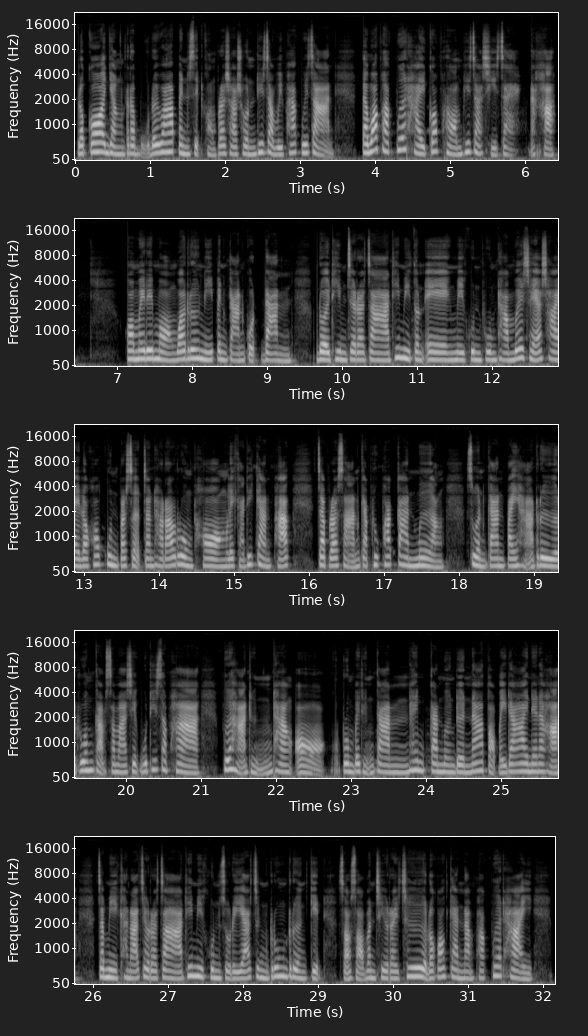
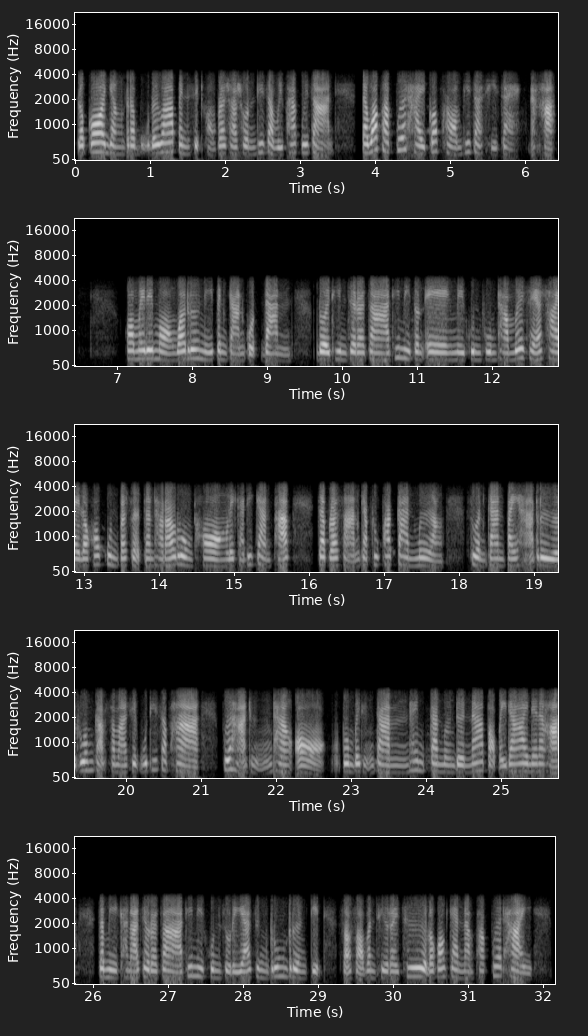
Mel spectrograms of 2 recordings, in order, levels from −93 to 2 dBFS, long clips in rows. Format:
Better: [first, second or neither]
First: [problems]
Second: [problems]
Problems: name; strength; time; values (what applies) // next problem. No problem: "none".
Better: first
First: none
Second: phone-call audio; poor line; nothing above 4 kHz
